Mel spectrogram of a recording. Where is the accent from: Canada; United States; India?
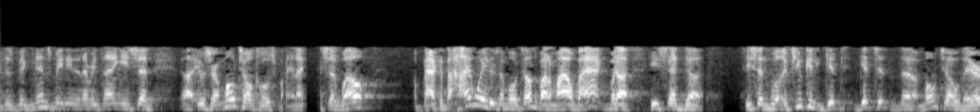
United States; Michigan; And I said, no, ma'am, I'm from Michigan. I'm going over to Kansas.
